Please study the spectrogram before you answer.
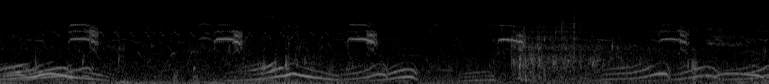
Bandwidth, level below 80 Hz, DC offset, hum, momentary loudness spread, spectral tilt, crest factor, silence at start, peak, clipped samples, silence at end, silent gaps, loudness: over 20 kHz; -58 dBFS; under 0.1%; none; 13 LU; -3.5 dB/octave; 18 dB; 0 s; -26 dBFS; under 0.1%; 0 s; none; -44 LUFS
